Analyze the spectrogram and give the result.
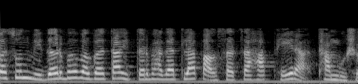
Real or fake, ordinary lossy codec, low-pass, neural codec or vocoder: real; none; 5.4 kHz; none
